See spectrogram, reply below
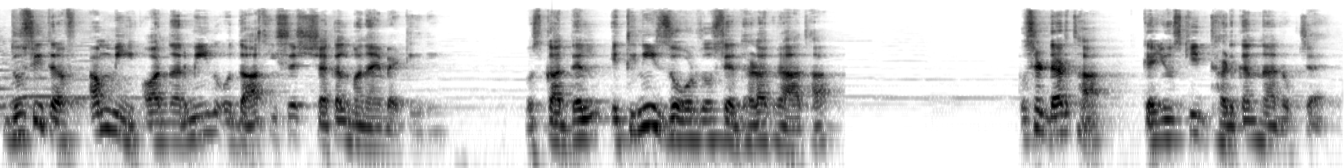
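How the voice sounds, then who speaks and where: A man's voice: mid-range voice, expressive, a little slow, pushed and bright, soft background music. A man narrating a story in a dramatic, emotive and suspenseful way. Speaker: audiobook narrator.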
